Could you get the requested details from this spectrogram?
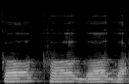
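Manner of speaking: क ख ग घ said very slowly, one by one; a teacher slowly sounding out letters. Shown as a demonstration. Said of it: "आप बोल के देखिए कहाँ से इसका उच्चारण हो रहा है".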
